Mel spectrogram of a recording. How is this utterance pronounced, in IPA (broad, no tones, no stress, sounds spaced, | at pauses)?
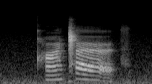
qʰ æ̃ ǁ æː t͡s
